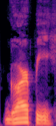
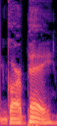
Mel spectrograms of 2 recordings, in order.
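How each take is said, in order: First: The name ends with an ee vowel. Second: The name ends with a pay sound. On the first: The speaker calls it right. "I'm gonna make use of every letter of my last name. It sounds strong" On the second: The speaker calls it wrong. "but pay? Like, no"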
